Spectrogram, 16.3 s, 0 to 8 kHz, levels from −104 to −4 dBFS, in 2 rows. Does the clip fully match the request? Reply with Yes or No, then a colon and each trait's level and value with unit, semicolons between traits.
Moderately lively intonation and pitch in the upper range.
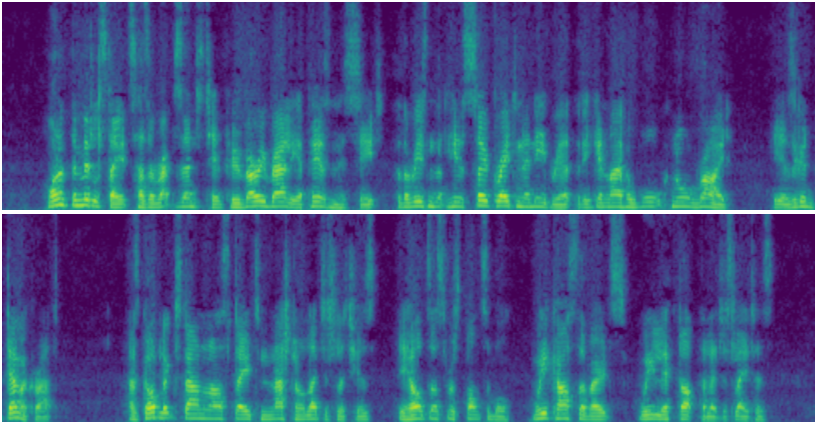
No: average, 4.0 semitones; medium, 150 Hz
